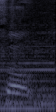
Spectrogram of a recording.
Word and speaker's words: V: S, T, U, V, Fo. As you can see that this pronunciation is also completely different from the other. It sounds like F, Fo.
